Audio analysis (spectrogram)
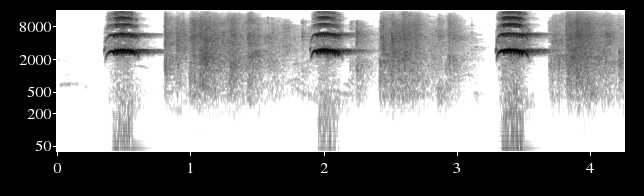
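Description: Three sharp, loud whistle blasts at even intervals, each followed by a scatter of softer clapping from a group.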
